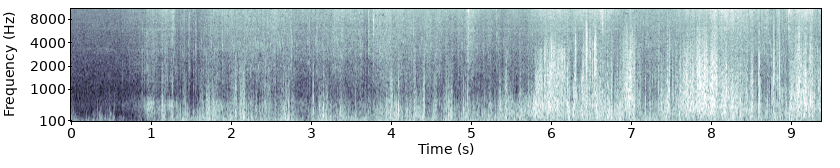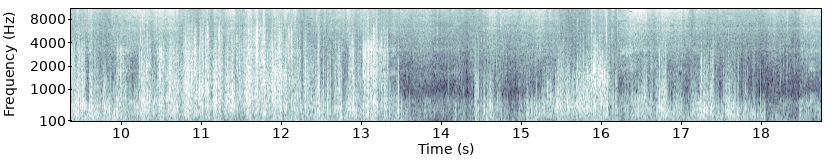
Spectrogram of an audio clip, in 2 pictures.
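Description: Wind buffeting the microphone of a snowboarder riding down through powder, mixed with the hiss of the board sliding and spraying snow. It builds about a second in, is loudest through the middle, dips briefly and rises again near the end.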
